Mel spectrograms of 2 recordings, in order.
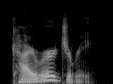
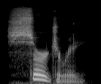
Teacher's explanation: The word had been borrowed into English from French, but as the word passed through French, the initial consonant sound was sometimes softened to an S sound, and the initial syllable was sometimes slurred · Shown in: second take · As a result, the word chirurgery was sometimes pronounced as surgery.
